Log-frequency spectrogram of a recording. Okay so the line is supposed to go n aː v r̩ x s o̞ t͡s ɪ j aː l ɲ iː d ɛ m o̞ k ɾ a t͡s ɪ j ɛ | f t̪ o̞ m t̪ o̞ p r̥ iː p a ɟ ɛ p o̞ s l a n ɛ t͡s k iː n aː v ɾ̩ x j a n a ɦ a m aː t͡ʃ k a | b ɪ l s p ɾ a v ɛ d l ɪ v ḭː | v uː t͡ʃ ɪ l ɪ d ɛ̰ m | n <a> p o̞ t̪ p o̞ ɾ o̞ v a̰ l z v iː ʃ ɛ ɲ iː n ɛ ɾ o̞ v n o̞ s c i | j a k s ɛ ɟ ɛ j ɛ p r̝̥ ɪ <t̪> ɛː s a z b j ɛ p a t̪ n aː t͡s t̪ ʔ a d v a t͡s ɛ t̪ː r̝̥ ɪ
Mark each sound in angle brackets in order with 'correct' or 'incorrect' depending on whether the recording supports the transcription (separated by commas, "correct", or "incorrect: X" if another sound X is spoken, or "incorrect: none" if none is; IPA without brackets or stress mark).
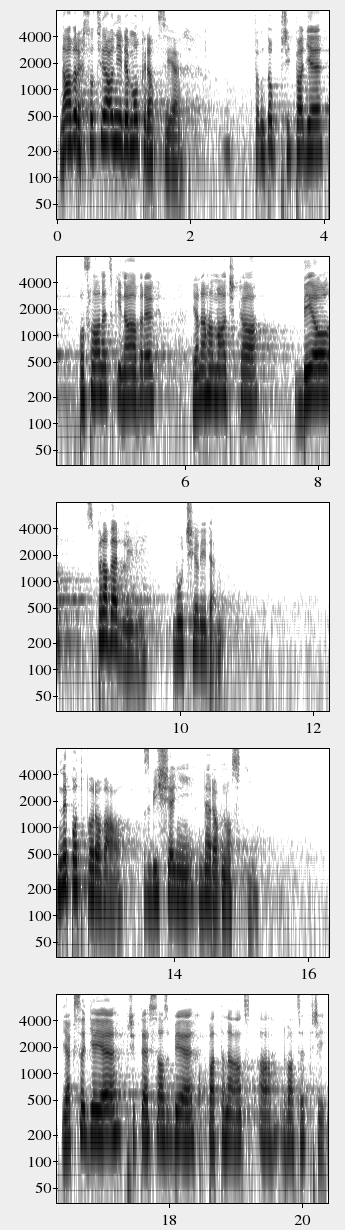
incorrect: ɛ, correct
